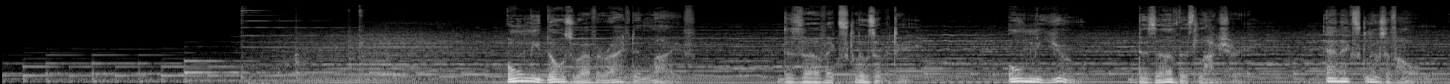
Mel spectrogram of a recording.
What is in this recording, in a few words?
TVC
